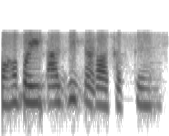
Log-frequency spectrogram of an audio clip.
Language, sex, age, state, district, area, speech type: Hindi, female, 18-30, Bihar, Begusarai, rural, conversation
